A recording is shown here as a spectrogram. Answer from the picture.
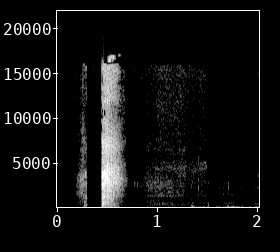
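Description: A man coughs once, a short sharp burst about half a second in after a small catch just before it. Faint rustling follows.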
